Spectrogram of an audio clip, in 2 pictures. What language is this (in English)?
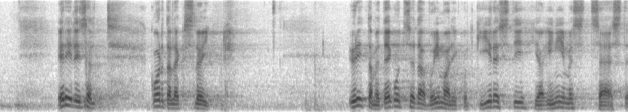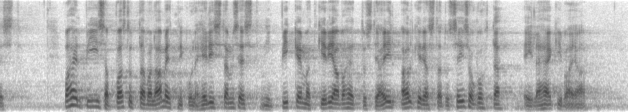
Estonian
